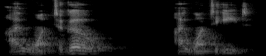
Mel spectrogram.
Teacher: when you use two to connect two verbs the two is not stressed so it's pronounced ta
